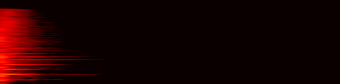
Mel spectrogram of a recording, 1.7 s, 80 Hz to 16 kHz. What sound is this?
A Snare drum sample for Grindcore music. Made with BFD2 Piccolo samples, and modified with waves L2 maximizer.
Drum, Goregrind, Grindcore, Snare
